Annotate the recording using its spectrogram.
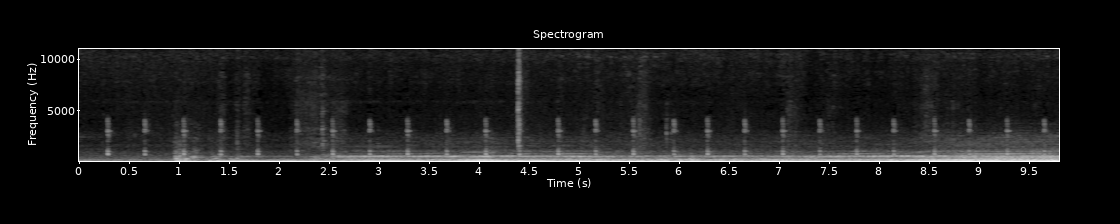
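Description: A car engine rumbles and picks up as the car pulls away.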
